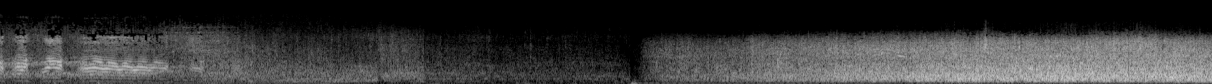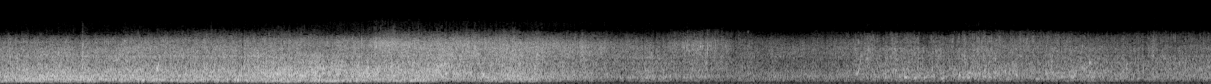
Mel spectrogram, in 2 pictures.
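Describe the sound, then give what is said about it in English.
A heavy, rushing roar of sea waves in a cave by the sea swells up after a brief quieter opening, surging loudly for several seconds before slowly easing back, as though surf is breaking in an echoing space. “In this cave by the restless sea, we are met to call from out of the past stories, strange and weird.”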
